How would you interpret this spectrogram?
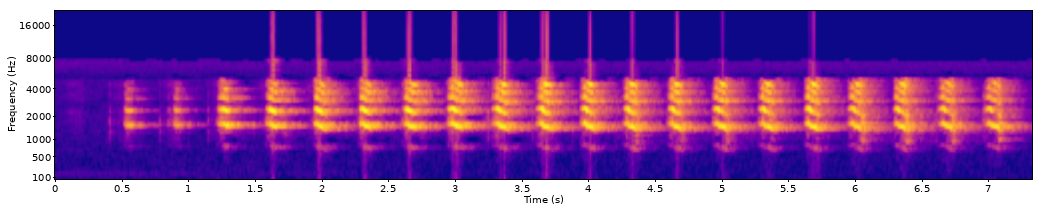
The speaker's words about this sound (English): And I got a box call right here. I like to just do a sequence like this. It's kind of soft with the box call, see if anything answers.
